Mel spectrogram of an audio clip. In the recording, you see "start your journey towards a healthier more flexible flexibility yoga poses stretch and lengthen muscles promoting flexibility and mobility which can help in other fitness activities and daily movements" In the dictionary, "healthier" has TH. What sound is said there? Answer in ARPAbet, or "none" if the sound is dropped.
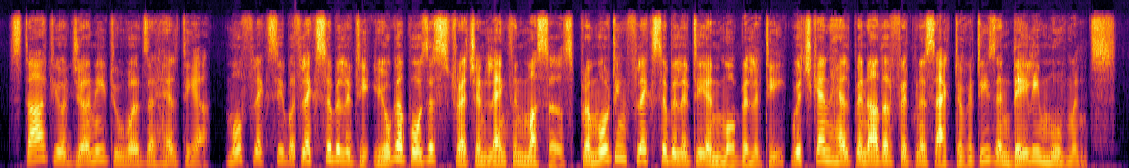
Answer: T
